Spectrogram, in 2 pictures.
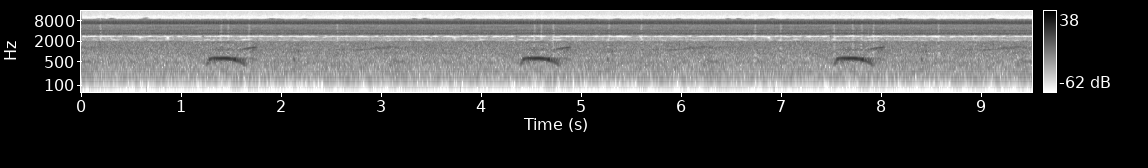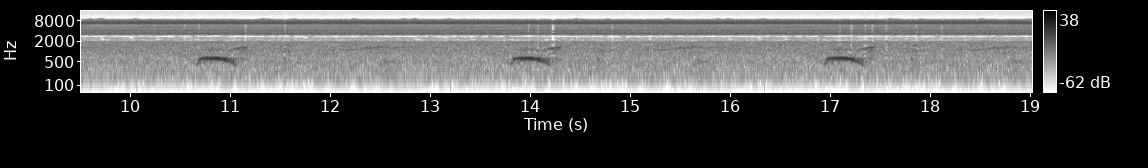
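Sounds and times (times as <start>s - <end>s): steady hiss: 0.0s - 19.0s
bird hooting call: 1.2s - 1.8s, 4.3s - 5.0s, 5.9s - 6.5s, 7.5s - 8.1s, 9.0s - 9.6s, 10.6s - 11.6s, 12.2s - 12.8s, 13.8s - 14.4s, 15.2s - 16.0s, 16.9s - 19.0s.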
